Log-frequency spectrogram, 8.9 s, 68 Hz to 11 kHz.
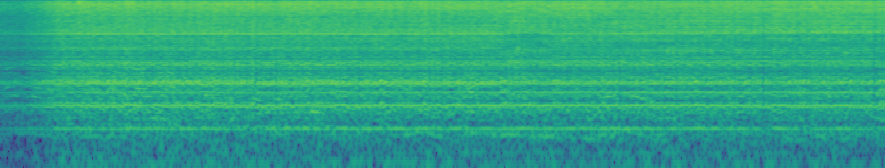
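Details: Upper deck of Bus 53 during the ride: a loud, unchanging low droning hum that never eases off; source can't be pinned down.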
